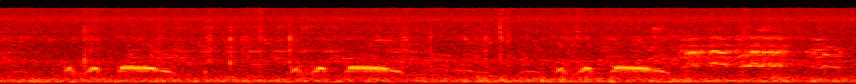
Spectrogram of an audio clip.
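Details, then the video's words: Thai-hybrid spotted dove, a young male being paired, sings its playing style: three evenly spaced phrases of two short notes and a longer falling coo; another bird's high chirping enters near the end. "nước chơi của gáy thái lai trống tơ đang ghép đôi"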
